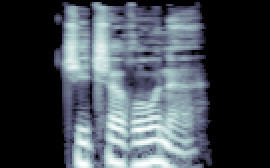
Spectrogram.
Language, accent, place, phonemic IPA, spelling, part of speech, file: German, Germany, Berlin, /t͡ʃit͡ʃeˈʁoːnə/, Cicerone, noun, De-Cicerone.ogg
- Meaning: cicerone (guide who accompanies visitors)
